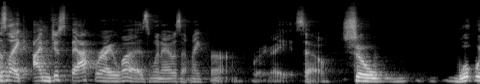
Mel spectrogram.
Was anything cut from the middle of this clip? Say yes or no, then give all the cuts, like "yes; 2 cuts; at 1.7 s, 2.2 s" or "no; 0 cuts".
yes; 1 cut; at 3.4 s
